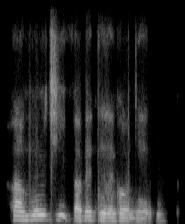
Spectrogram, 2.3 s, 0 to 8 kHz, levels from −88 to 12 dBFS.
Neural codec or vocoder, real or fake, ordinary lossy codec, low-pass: codec, 16 kHz, 2 kbps, FreqCodec, smaller model; fake; Opus, 16 kbps; 7.2 kHz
